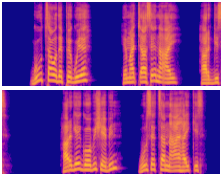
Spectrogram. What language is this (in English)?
Gofa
